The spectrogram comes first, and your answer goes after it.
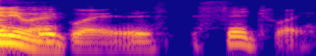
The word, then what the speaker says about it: segue: was in Dead Rising is that how you pronounce segue sway it's meant to be sway I also called it segue and then somebody corrected me and I was just like well fine I'll be corrected then whatever is uh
